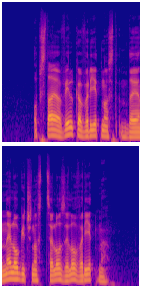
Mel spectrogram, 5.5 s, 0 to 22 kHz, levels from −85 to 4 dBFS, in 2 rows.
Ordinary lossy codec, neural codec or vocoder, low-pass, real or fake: none; none; 19.8 kHz; real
